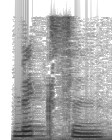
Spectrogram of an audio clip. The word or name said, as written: mixen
